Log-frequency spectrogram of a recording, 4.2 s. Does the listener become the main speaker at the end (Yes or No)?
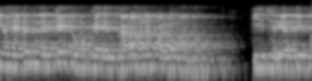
No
